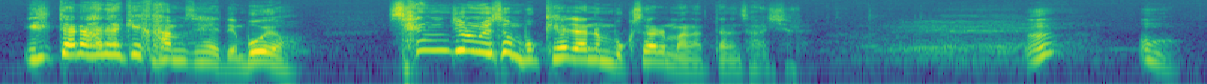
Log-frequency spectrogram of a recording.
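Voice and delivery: normal talking voice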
